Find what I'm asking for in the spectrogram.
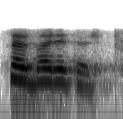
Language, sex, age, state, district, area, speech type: Goan Konkani, female, 18-30, Goa, Murmgao, rural, conversation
